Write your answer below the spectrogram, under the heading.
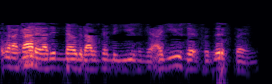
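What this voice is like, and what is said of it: Southern American accent. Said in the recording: “I thought it might be somewhere in the South ... I'm just judging by your accent”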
